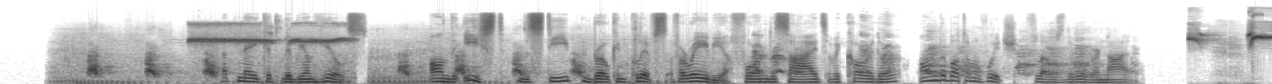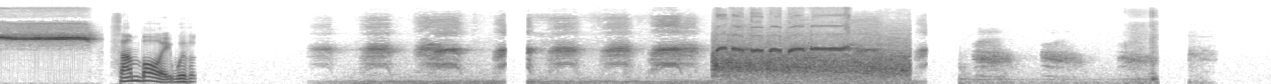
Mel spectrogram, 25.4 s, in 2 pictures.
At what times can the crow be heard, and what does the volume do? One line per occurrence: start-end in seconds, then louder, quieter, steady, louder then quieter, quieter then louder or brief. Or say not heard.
15.8-24.9 quieter.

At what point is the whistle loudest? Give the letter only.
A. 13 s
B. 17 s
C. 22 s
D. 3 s
A.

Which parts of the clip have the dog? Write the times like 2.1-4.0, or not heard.
0.5-11.4.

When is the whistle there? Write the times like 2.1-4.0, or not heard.
1.9-3.6, 11.8-13.7, 19.8-21.9.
